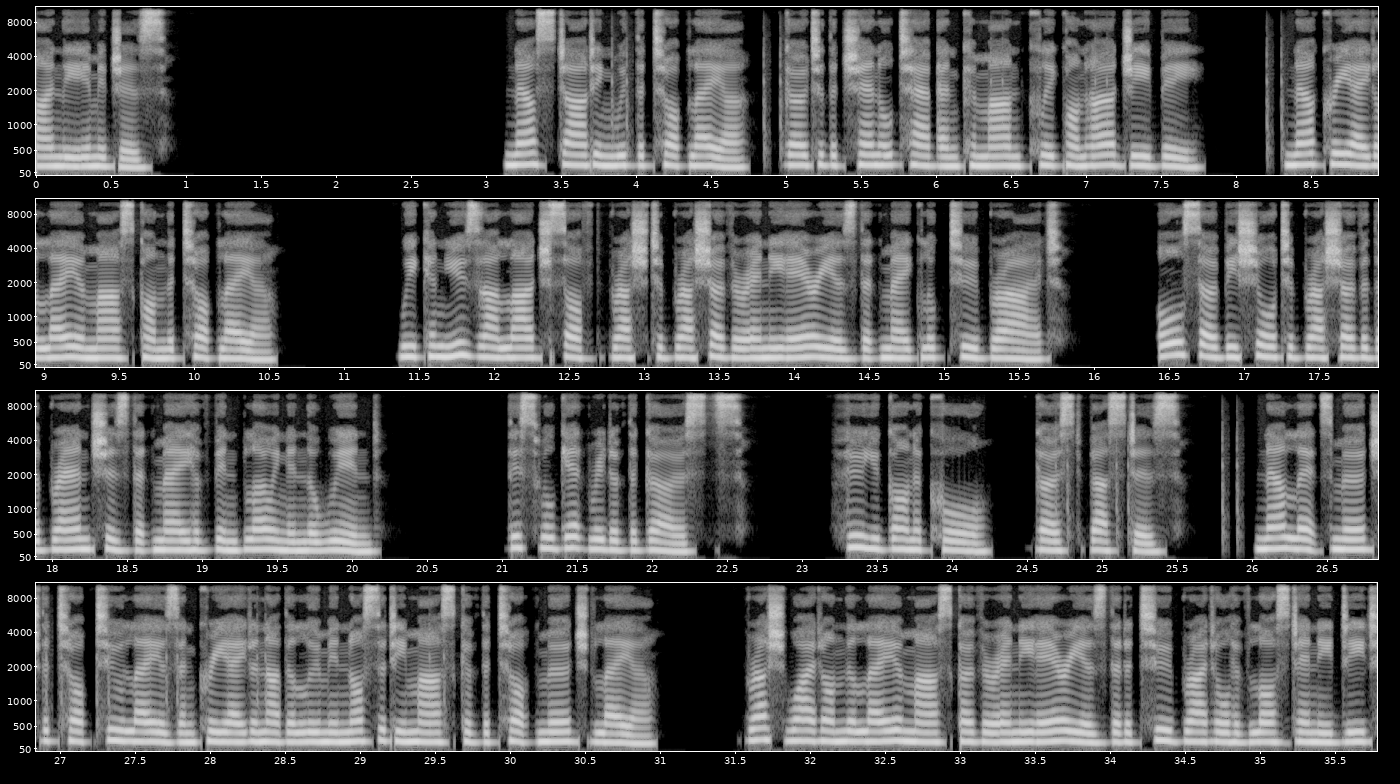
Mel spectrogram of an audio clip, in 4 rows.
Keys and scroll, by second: 9.3 b, 11.6 super+z, 16.1 x, 30.5 x.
